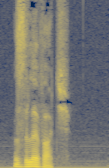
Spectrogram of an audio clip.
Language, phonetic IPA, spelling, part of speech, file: Polish, [ˈzlɛvat͡ɕ], zlewać, verb, Pl-zlewać.ogg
